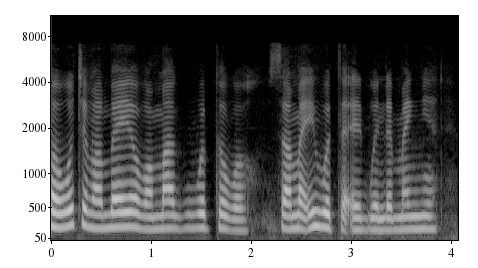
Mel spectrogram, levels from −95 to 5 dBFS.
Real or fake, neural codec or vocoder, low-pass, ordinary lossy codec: fake; codec, 16 kHz, 0.5 kbps, FunCodec, trained on LibriTTS, 25 frames a second; 7.2 kHz; none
